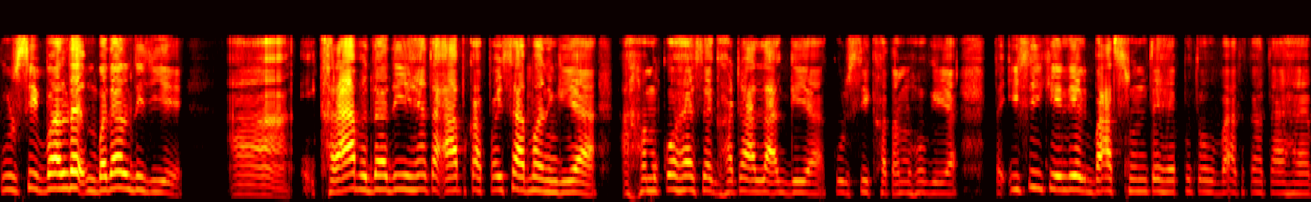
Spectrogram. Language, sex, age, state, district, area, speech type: Hindi, female, 60+, Bihar, Samastipur, rural, spontaneous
